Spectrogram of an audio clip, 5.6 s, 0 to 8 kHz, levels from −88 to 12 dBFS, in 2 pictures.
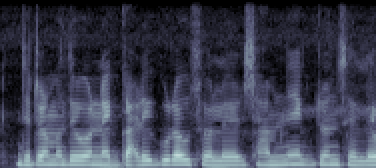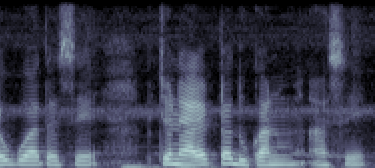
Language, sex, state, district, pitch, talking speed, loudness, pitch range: Bengali, female, Assam, Hailakandi, 205 Hz, 170 wpm, -18 LUFS, 195-210 Hz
